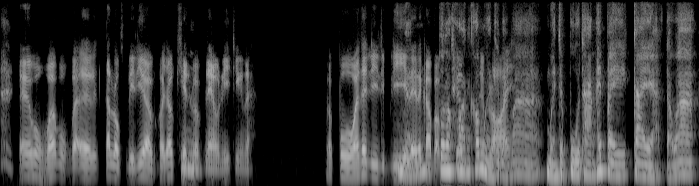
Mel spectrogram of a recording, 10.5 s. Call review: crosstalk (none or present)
present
